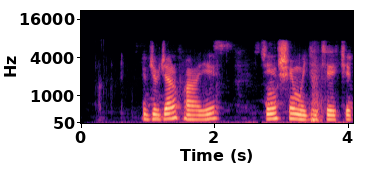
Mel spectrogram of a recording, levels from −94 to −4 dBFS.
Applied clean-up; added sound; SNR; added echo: neural mask model DeepFilterNet 3.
